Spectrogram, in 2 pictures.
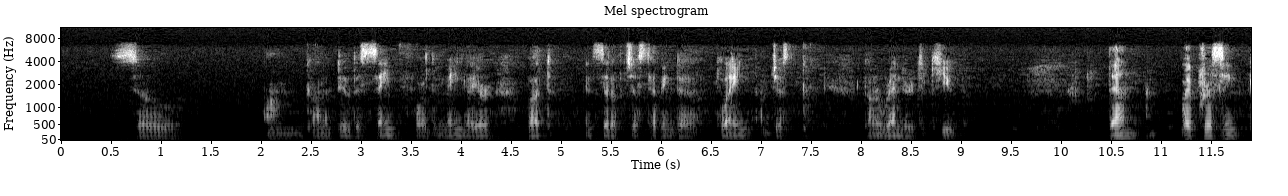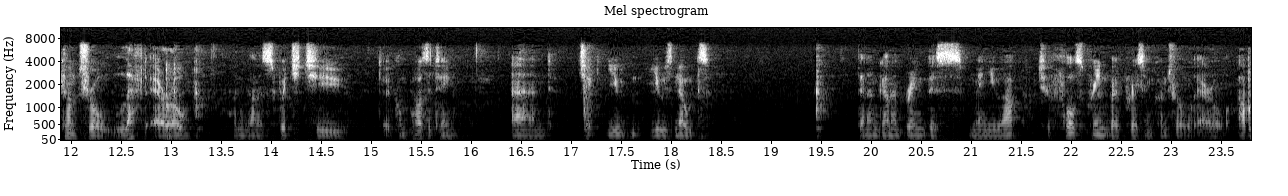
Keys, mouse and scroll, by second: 0.0 Escape, 13.1 ctrl+Left.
